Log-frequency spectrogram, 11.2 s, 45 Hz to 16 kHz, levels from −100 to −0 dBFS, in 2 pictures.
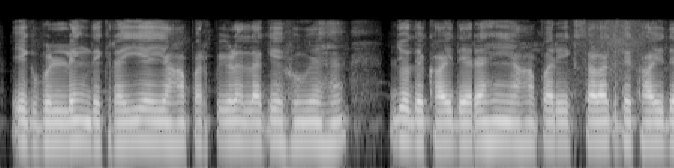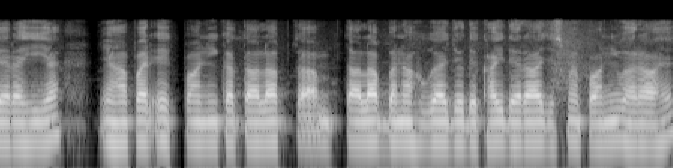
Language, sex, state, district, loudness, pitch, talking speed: Hindi, male, Uttarakhand, Tehri Garhwal, -23 LUFS, 115 Hz, 225 wpm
